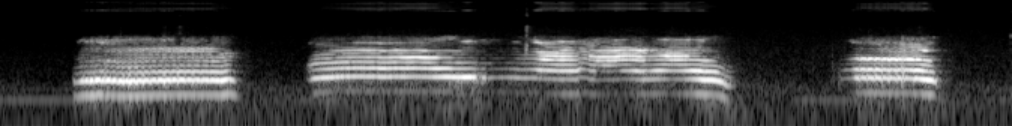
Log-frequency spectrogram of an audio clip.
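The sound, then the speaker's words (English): Someone imitates a Wookiee roar with loud, throaty, tonal howls: a short cry, a long wavering one that dips and swells, then a brief final yowl. “Hello, and this is my Wookiee roar.”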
